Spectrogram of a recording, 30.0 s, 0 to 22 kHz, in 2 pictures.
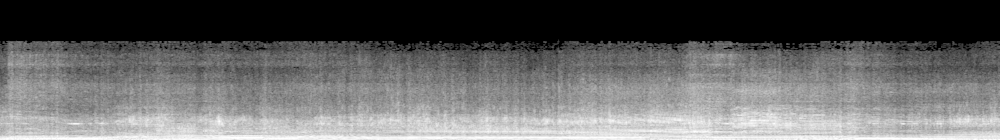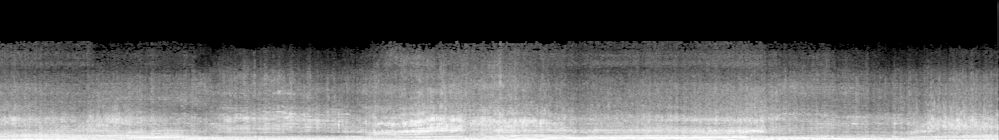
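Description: Stomp 140 pit bike's single-cylinder four-stroke engine heard onboard at race speed. Its pitch climbs steadily, then drops sharply several times as it changes gear and slows for corners.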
